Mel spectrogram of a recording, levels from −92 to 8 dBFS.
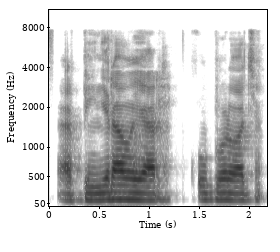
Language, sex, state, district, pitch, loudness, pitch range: Bengali, male, West Bengal, Jalpaiguri, 115 Hz, -17 LUFS, 110-115 Hz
